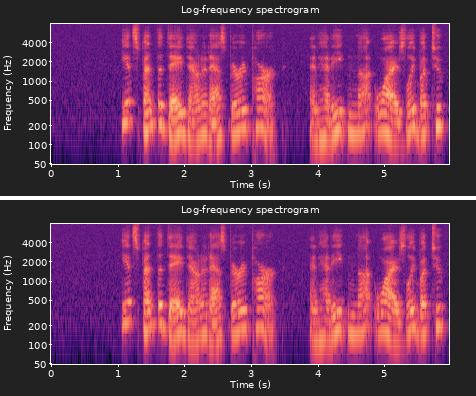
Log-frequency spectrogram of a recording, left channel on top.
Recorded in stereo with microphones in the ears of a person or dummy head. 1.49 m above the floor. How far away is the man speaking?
About 0.9 m.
